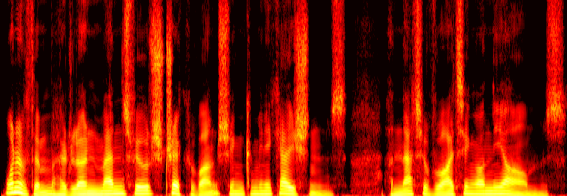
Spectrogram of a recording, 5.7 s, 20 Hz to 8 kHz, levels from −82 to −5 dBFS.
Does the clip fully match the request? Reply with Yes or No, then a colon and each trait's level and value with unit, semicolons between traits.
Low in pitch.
Yes: low, 120 Hz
